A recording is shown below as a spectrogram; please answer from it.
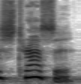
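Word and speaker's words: Straße: say stra but rather it represents two s's two s's and the vowel before that is pronounced long so plural Dasen. So there you are. You have Jose Rizal Stras.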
